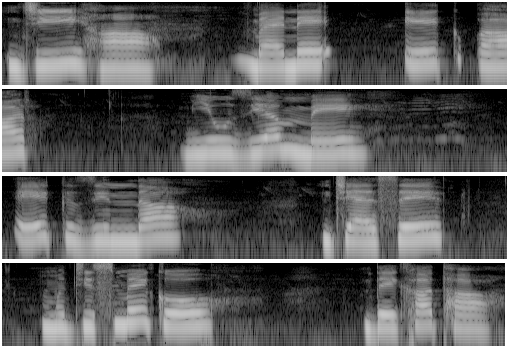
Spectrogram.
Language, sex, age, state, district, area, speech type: Urdu, female, 18-30, Bihar, Gaya, urban, spontaneous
